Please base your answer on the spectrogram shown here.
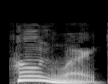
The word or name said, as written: honewort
